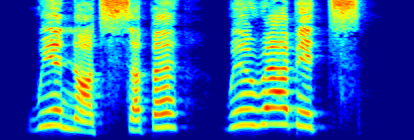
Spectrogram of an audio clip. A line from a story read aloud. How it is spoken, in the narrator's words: yelled Peter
